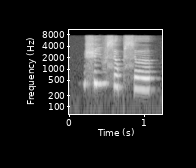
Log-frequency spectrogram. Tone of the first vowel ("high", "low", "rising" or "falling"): high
